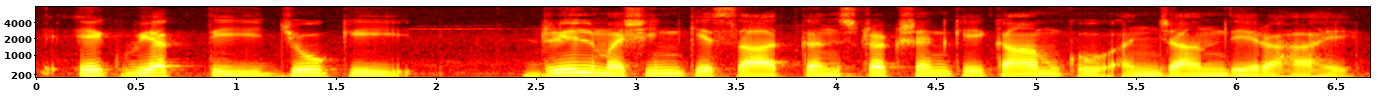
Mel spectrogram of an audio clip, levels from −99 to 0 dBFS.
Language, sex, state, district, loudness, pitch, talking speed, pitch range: Hindi, female, Uttar Pradesh, Lalitpur, -16 LUFS, 110 Hz, 145 wpm, 105-125 Hz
